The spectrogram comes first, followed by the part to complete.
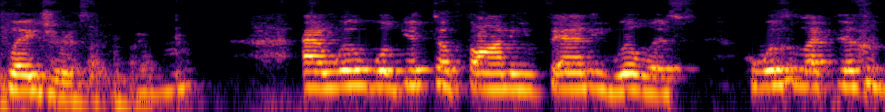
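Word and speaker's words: Fani Willis: And we'll get to Fannie Willis, who was elected as a DA in Fulton County. And that's the correct pronunciation.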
